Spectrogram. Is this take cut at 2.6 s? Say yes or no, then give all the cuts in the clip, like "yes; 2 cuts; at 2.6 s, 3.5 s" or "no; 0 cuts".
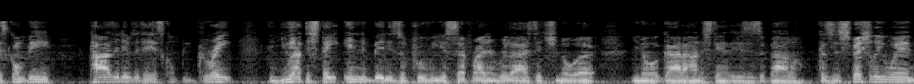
no; 1 cut; at 8.1 s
